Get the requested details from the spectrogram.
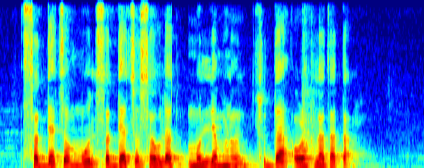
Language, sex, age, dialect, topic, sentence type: Marathi, male, 18-24, Southern Konkan, banking, statement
